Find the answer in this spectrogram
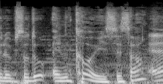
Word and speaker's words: Nkoy: mal prononcer le pseudo, Nkoi, c'est ça? Presque une koi. Une koi. Ouais, c'est plus comme, pour un truc technique, c'est genre une, puis koi, comme le poisson koi.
